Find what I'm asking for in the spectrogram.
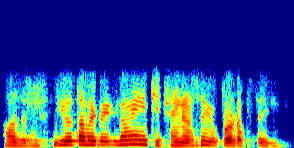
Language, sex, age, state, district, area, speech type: Nepali, male, 18-30, West Bengal, Darjeeling, rural, conversation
